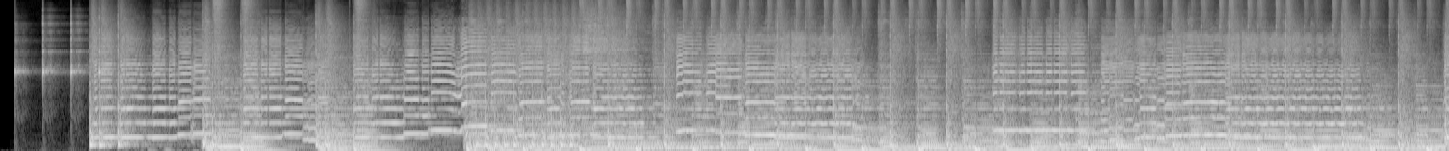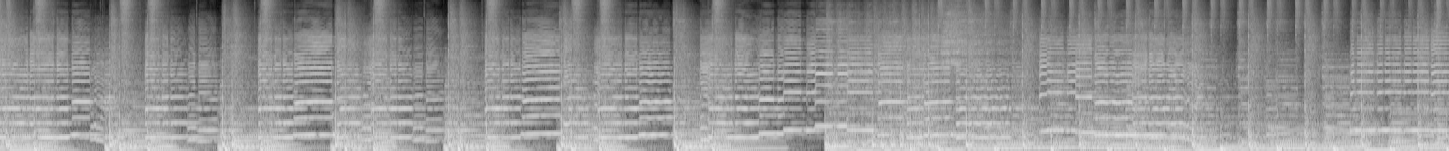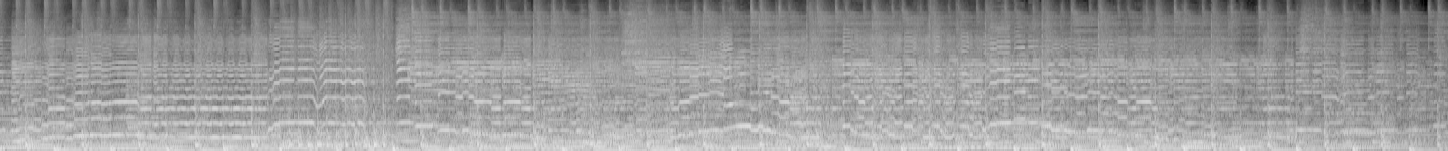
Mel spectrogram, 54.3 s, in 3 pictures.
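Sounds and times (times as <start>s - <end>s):
saxophone: 1.2s - 33.8s, 34.4s - 54.3s.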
